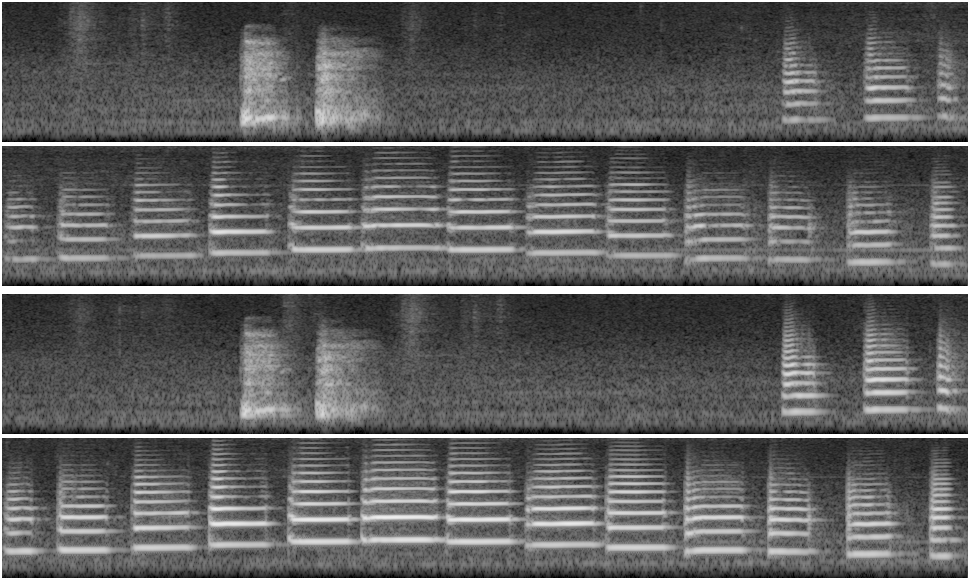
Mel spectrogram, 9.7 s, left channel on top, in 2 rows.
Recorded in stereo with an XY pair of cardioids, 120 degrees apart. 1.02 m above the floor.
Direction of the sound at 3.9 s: 60° right.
